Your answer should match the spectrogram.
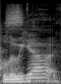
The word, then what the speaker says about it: Kaluuya: Daniel Kaluuya. – Yes. Kaluuya.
